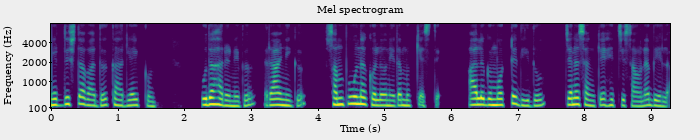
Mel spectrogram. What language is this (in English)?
Tulu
